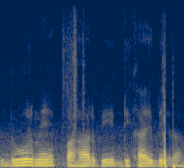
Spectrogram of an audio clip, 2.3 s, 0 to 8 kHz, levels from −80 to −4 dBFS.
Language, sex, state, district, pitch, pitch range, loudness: Hindi, male, Arunachal Pradesh, Lower Dibang Valley, 130 Hz, 125-135 Hz, -15 LUFS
